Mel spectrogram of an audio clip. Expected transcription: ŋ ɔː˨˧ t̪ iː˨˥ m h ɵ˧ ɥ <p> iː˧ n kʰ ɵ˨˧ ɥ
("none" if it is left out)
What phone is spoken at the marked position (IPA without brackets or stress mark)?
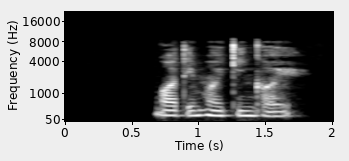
k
